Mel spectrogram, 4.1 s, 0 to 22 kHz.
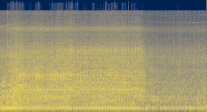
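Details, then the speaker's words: Honda Vario 150 injection scooter, previously using too much fuel and fouling plugs, after repair with TPS readings normal and engine at 42°C: it settles to a smooth, steady, even idle with no hunting. Normal idle. "teman-eman langsamnya dia enak terdengar enak ya terdengar enak ya teman-teman Berarti untuk motor ini sudah normal"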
